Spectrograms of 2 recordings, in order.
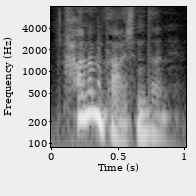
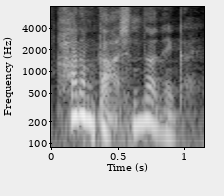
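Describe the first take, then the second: First: Said in the usual way. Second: 하나님 pitched high and stressed, falling tune; emphatic. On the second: Shown as a demonstration. Preacher insisting 하나님 knows, emphatic high 하나님. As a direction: push 하나님 high, then let it fall.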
